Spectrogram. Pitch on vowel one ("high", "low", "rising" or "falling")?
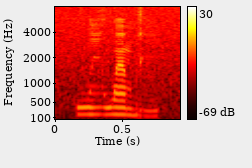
high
